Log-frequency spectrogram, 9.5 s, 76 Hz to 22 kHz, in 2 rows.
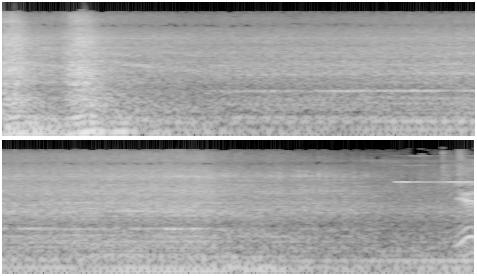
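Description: A Mahindra Novo 605 DI-PS 4WD tractor engine runs at low speed nearby, a loud, steady diesel drone with a deep rumbling tone and no clear revving.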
